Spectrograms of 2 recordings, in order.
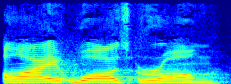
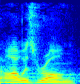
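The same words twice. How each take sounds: First: "I was wrong" stretched out very slowly, each word weighed; slow practice admission. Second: Said in the usual way. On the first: Shown as a demonstration. Pastor practising an admission with the congregation, very slow. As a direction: say it like it costs you something. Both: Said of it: "What about".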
